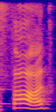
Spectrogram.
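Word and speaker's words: ص: And it kind of sounds like the s in the word saw. This sound is pronounced with your throat constricted.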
